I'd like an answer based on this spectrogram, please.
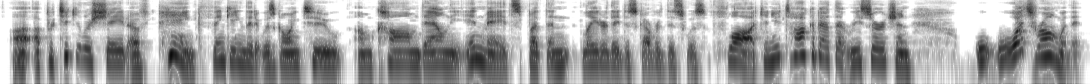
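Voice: mid-range voice, gravelly, bright, forceful tone, slightly rough, no echo. A podcast host asking curious, conversational interview questions.

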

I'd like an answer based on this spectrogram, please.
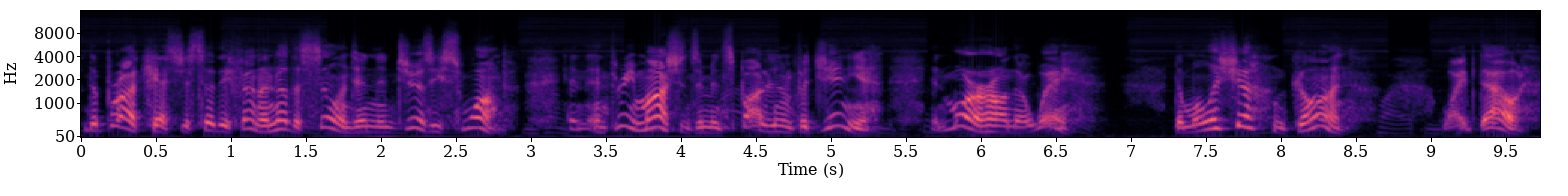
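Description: An actor playing a nervous, excitable young working man of the 1930s, stammering and using folksy slang, in a radio drama. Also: high voice, normal speed, exaggerated voice, rough recording. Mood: panicked, despairing. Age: young adult. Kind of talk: old-time radio drama acting.

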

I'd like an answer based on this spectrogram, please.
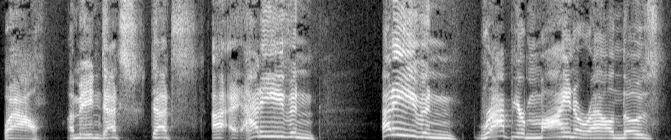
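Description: A man hosting a podcast, excitable and emphatic, with announcer-style flourishes. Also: high voice, unhurried, gravelly, no echo, studio quality. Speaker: podcast host. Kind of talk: energetic podcast banter.

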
